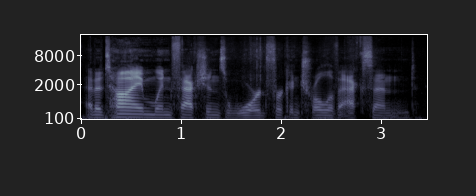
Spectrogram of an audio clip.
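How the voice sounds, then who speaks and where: Man performing male scholar narrator, visual novel, clear resonant voice, formal, careful, lecturing manner. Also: medium pitch, steady tone, pushed and bright. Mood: solemn. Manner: formal, didactic, measured. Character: learned, cautious male flower scholar and narrator. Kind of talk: visual novel read aloud in character.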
